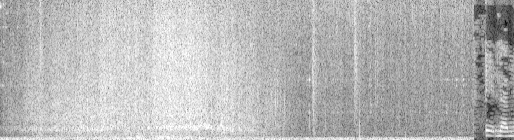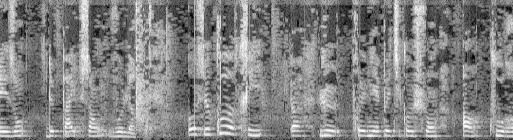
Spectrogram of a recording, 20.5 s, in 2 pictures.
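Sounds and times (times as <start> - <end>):
wolf blowing hard like strong wind: 0.0 - 9.5
speech: 10.1 - 20.5.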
